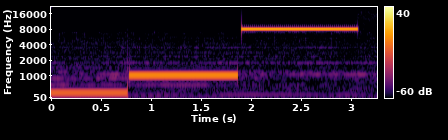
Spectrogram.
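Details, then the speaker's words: Hearing-test pure tones, from 250 to 8,000 Hz, the speech frequencies: three steady tones in sequence, low, middle, then very high pitch: pure-tone audiometry test tones. "the beep gets louder and these are called pure tones and the reason we test 250 to 8,000 is because those are all the frequencies in speech"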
